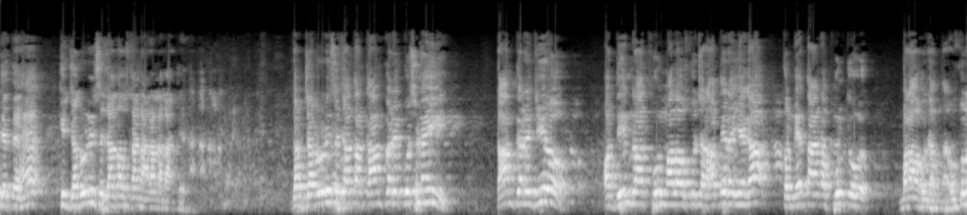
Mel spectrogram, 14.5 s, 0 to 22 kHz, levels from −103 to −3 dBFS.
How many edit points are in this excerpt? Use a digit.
0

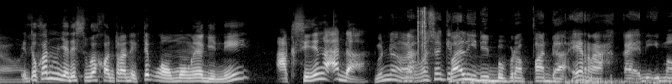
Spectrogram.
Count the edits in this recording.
1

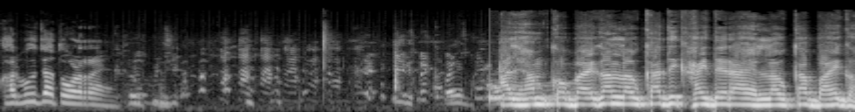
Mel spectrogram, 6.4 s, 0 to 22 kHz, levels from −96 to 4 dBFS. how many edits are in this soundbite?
2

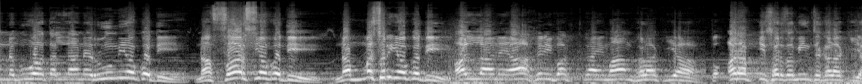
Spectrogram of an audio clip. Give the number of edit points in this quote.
4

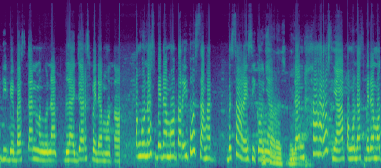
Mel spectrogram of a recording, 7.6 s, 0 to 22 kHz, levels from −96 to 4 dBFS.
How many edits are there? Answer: 1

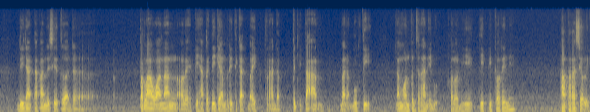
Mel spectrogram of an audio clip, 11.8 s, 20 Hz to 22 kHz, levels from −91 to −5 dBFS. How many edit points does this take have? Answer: 0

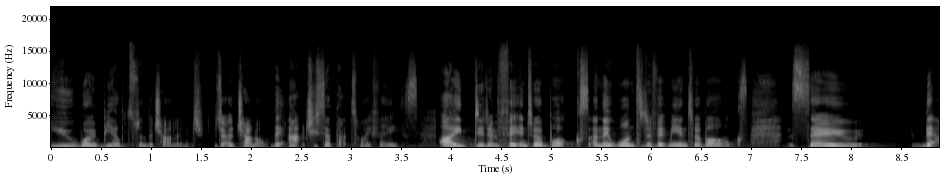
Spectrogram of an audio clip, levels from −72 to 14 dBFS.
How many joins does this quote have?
2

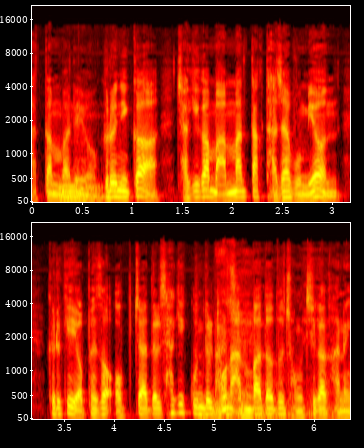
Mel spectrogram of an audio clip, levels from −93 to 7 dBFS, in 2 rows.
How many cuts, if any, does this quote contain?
1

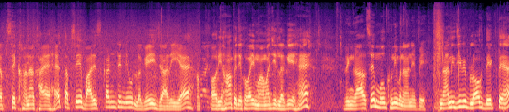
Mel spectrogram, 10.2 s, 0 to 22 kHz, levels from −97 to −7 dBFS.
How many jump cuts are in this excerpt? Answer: 2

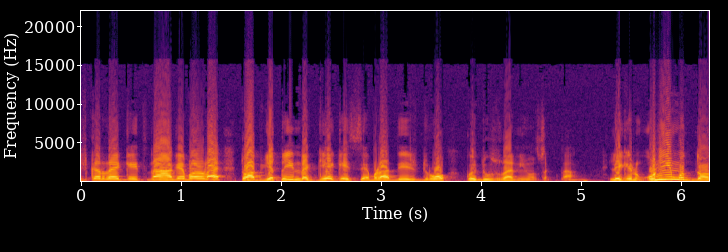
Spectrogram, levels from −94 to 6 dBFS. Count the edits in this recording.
1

